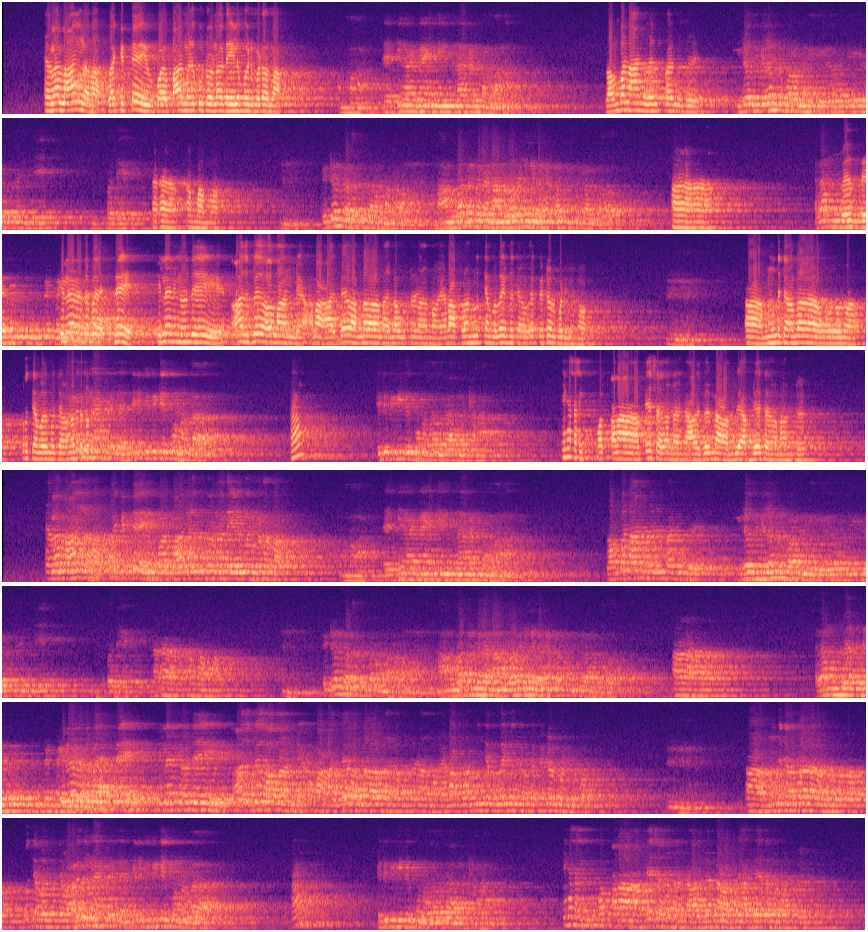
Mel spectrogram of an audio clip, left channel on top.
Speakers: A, on the left; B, on the left.
A: எல்லா லாங்கலண்ணா எல்லா கிட்ட இப்ப பார்ட் மாரி கூட்டு வரனா டெய்லி போயிட்டு போயிட்டு வரலா
B: ஆமா எத்தினி வாட்னா எத்தினி இதுனா அட்டன் பண்லா
A: ரொம்ப லாங் வெறுப்பாகுது
B: இருபது கிலோமீட்ரு போறா மாரி இக்குது இருபது இருபத்தஞ்சு முப்பது
A: அ ஆ ஆமாமா
B: ம் பெட்ரோல் காசு கூட தர மாட்றா அவ நானூர்வா தந்துறே நானூருபால நீங்க எல்லாமே பாத்துணுன்றாங்கோ
A: ஆ ஆ
B: அதான் முந்நூற்றம்பது
A: வெறுப்பே
B: மூணு பேர் பைக்கில்
A: இல்ல இல்ல
B: வரோம்ல
A: துபே டே இல்ல நீங்க வந்து ஆறு பேர் வரலான்ங்க ஆனா ஆறு பேர் வந்தா வரானா இல்லனா உட்ருனானுவ ஏன்னா அப்பதா நூத்தி நூத்தி அம்பது ருவாய்க் நூத்தி அம்பது ருவாய்க் பெட்ரோல் போட்டுகனிங்கோ
B: ம்
A: ஆ முன்னூத்தி அம்பா உங்களுக்குதா முன்னூத்தி அம்பது நூத்தி அம்பனா
B: அது மேட்ரு இல்ல திருப்பி வீட்டுக்கு போனுல்ல
A: ஆ
B: திருப்பி வீட்டுக்கு போனுல்ல ஒரு ஆள் மட்ட
A: என்ன பண்ணிங்க அண்ணா பேசறதானா இந்த ஆறு பேர்னா ஆறு பேர் அப்டியே சேவன்னா வந்து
